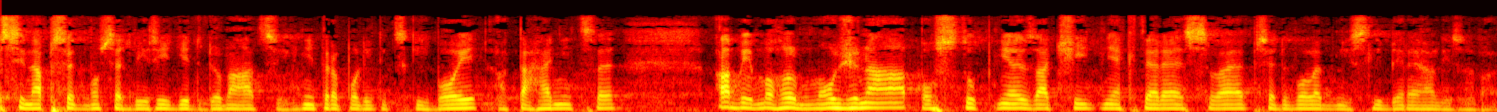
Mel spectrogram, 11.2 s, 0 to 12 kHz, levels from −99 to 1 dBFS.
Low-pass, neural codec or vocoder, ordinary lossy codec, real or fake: 7.2 kHz; codec, 16 kHz, 4 kbps, FunCodec, trained on LibriTTS, 50 frames a second; MP3, 32 kbps; fake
